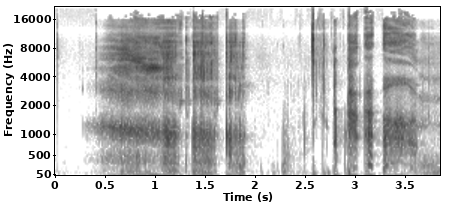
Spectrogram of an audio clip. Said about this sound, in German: Ich freue mich sehr, dass ihr diesen Samstag mit mir verbringen wollt und eine Tasse Kaffee mit mir trinkt. Pass mal auf, hier schlürfe ich jetzt. Und hol vorher einmal Luft.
